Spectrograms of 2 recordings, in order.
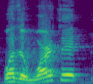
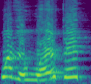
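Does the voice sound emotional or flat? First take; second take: flat; emotional. First: It is read in a flat, neutral tone. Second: It is read in an emotional, feeling tone. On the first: The speaker calls it wrong. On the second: The speaker calls it right.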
